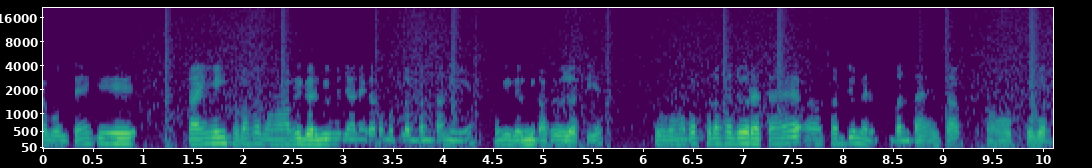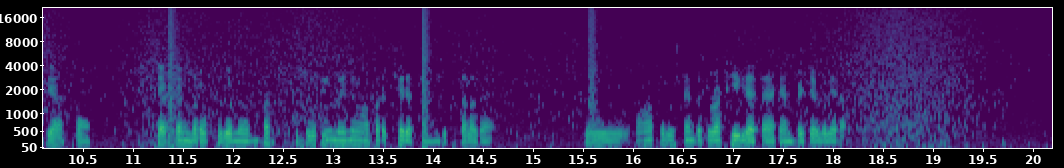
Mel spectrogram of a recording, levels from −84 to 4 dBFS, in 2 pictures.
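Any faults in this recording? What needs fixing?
Overdone noise removal runs throughout this speech clip. The noise reducer was pushed so hard that bands near its noise estimate are cut almost to nothing. Quieter parts of the voice vanish with them, leaving near-silent gaps with twinkling specks.

To prevent it, use gentler reduction settings and check the result by ear before committing.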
